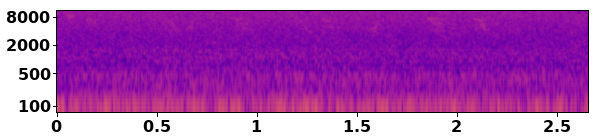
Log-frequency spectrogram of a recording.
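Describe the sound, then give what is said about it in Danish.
A steady, dense hum of many bees buzzing together, continuous and fairly loud, as they feed on the furry flowers of a blossoming tree in the morning, with no voices present. “Og her om morgenen under myggen, der, der vågner man så sådan en, en, en snorende, spændstig lyd af bierne, der er i gang med at stikke deres”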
